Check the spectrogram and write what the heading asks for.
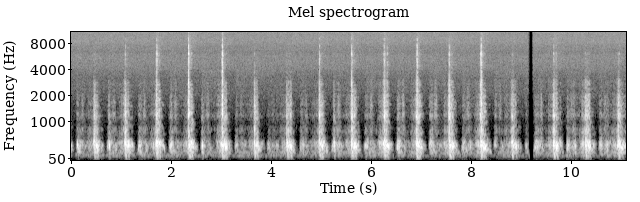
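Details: Doppler probe at position P during a lying-sitting-standing-lying posture stress test, edited with some skips: rhythmic whooshing heartbeat about 94 a minute, with sharp clicks and noisy filling between beats from multiple murmurs.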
